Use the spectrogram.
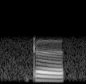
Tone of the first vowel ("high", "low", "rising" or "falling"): low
